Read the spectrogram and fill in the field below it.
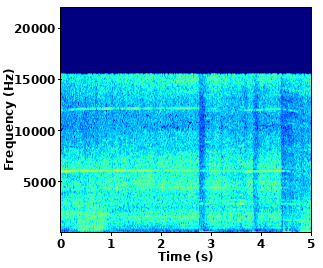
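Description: A power tool cuts through thin sheet metal with a harsh, steady hiss.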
